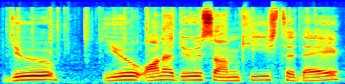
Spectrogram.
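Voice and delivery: slow casual call to a friend; drawn-out, easygoing invite; unhurried buddy pitch; slow friendly ask. Shown as a demonstration. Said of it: "just start whispering people".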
